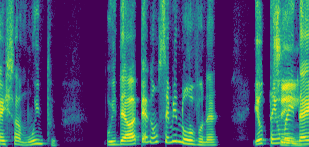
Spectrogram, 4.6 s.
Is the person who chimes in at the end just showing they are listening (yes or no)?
yes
